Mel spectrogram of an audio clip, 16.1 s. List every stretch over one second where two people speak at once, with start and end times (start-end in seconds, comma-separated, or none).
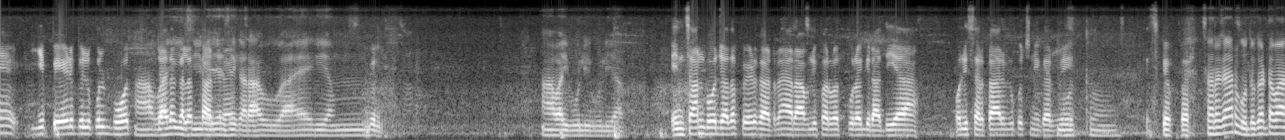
1.7-3.2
